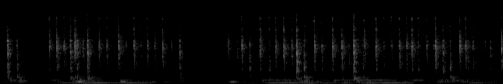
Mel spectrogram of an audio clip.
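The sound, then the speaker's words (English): Rapid typing on a computer keyboard, picked up loudly by a microphone, a dense stream of sharp clicking keystrokes with a brief pause in the middle before the clatter resumes, loud and with no voices. “I think the typing is really loud on this microphone right now.”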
